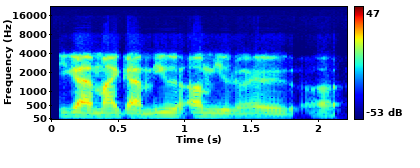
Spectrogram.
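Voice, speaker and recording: A man co-hosting a live-stream show, doing a halting mic check into a phone held away from his mouth and reading out digits. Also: medium pitch, little pitch movement, gravelly, dry recording. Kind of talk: casual live-stream chat. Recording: tinny, distant phone line.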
